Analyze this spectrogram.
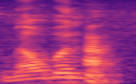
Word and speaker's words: Melbourne: in there but he's everyone i talked to about it says you don't pronounce the r it's like melbourne so now hopefully i'm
